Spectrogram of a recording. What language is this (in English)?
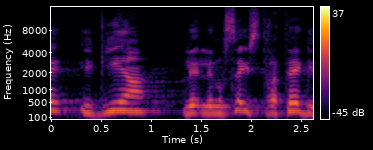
Hebrew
